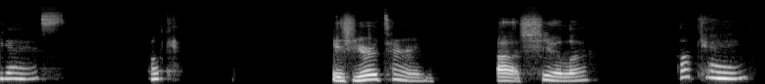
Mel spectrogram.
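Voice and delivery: slow, silky, even-flowing moderator-style voice. Retelling how women on a panel were made to talk, very smooth voice. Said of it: "They had to talk in a very smooth voice".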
